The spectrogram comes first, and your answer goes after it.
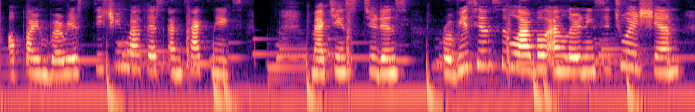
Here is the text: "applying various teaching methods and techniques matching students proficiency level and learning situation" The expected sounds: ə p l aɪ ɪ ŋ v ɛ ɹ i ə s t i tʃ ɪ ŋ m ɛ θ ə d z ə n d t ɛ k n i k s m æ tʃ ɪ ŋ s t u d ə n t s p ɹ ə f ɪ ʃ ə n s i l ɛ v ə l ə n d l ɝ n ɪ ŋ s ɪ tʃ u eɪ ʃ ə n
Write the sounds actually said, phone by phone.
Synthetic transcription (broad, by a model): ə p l aɪ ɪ ŋ v ɛ ɹ i ə s t i tʃ ɪ ŋ m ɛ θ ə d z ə n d t ɛ k n i k s m æ tʃ ɪ ŋ s t u d ə n t s p ɹ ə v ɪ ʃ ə n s l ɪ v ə l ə n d l ɝ n ɪ ŋ s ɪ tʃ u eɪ ʃ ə n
